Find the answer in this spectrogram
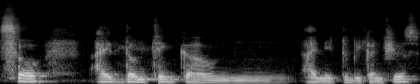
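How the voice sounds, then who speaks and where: A man with a Kannada accent speaks in a dark, mellow tone with fairly even intonation. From northern Karnataka, India (Aland, near Solapur border). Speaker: cardiac surgeon. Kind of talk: interview. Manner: halting.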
